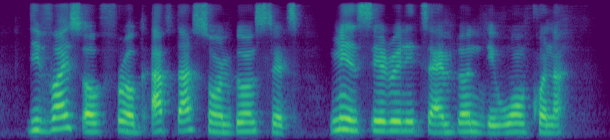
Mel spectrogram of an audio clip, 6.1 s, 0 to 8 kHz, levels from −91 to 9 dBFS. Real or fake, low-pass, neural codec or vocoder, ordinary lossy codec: fake; 7.2 kHz; codec, 16 kHz, about 1 kbps, DyCAST, with the encoder's durations; none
